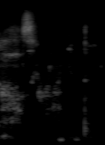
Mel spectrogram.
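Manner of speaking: imitating a friend's noncommittal whisper; mock hesitant whisper. Retelling her friend John's reluctant answer, in a mock whisper. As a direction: hush it like a reluctant promise.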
